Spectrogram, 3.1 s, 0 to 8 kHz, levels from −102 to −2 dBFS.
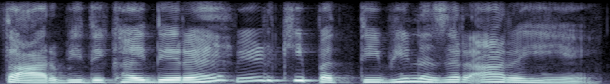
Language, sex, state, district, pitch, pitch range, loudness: Hindi, female, Bihar, Saran, 210 Hz, 195-250 Hz, -18 LUFS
